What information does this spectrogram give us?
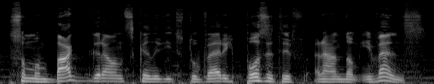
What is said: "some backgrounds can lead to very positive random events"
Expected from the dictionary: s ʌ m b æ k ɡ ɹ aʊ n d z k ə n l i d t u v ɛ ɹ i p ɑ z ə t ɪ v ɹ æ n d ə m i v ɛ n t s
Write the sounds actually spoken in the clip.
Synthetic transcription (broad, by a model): s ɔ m b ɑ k ɡ ɹ aʊ n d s k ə n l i t u v ɛ ɹ i p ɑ z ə t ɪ f ɹ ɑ n d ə m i v ɛ n t s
